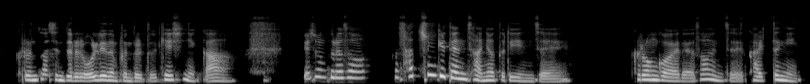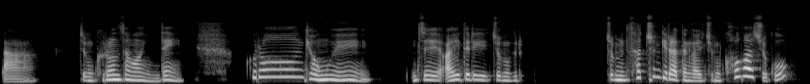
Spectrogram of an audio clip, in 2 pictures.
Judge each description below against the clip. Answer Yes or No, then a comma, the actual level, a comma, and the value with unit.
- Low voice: No, high, 205 Hz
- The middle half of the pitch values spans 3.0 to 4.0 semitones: No, average, 5.1 semitones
